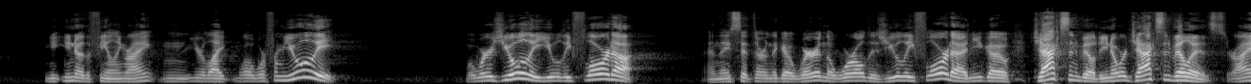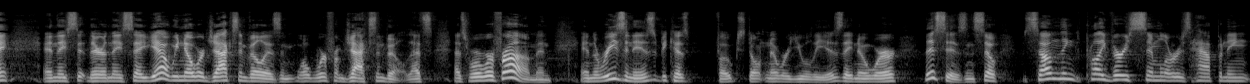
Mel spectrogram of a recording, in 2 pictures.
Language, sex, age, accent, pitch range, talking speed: English, male, 40-59, American, 140-175 Hz, 215 wpm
